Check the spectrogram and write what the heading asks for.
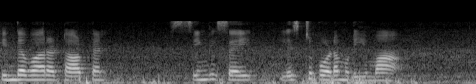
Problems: constant background noise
